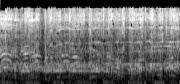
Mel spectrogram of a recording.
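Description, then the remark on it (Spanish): A dense crowd shouts and cheers at Tehran airport, welcoming Iranian climber Elnaz Rekabi with cries of champion, many voices overlapping in a loud, continuous roar with a steady pulsing rhythm like a chant running through it. “Hoy ha sido recibida en el aeropuerto de Teherán con gritos de campeona.”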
